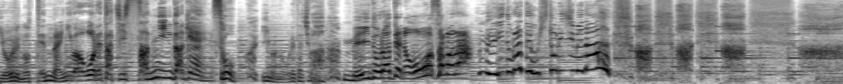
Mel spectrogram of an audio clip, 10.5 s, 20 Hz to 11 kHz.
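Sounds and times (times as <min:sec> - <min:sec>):
speech: 0:00.0 - 0:10.4
deep breathing: 0:07.5 - 0:10.5.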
